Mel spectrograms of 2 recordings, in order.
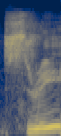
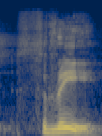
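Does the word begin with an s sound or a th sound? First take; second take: s sound; th sound. First: The word begins with an s sound. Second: The word begins with a th sound. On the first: The speaker calls it wrong. "It's not three" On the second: The speaker calls it right. "it is three, with TH"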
